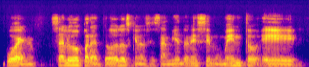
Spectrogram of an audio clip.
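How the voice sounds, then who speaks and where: A man's voice: on the low side, steady tone, a little fast, a crowd in the background. A man, a guest author, greeting the audience courteously. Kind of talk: casual greeting.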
